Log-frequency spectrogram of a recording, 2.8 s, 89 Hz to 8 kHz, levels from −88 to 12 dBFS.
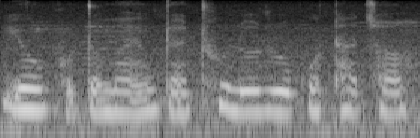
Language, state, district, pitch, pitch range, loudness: Nepali, West Bengal, Darjeeling, 210 Hz, 195-220 Hz, -16 LUFS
